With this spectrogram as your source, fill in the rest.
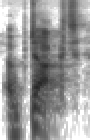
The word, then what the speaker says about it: abduct: And that is because the stressed syllable is on the second syllable. So the pronunciation of the letter A in each of these words is which is the schwa sound, in the word apple,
